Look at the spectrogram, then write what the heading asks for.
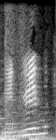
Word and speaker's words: Winnie: Well, it's actually pronounced like Winnie, but like that sound is not very common in other languages other than Chinese.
